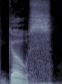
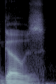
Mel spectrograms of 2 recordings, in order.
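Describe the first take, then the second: First: The word ends with a hissing s sound. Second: The word ends with a buzzing z sound. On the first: The speaker calls it wrong. "not with an S, but with a Z. So I didn't say goes" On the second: The speaker calls it right. "I say goes"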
